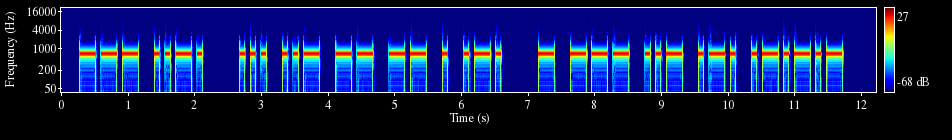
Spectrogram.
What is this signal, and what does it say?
Morse code, heard as a keyed tone, about 14 wpm, 700 Hz. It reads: OF SUMMER TOUR.
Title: Sentences from Top 1400 Words 15wpm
